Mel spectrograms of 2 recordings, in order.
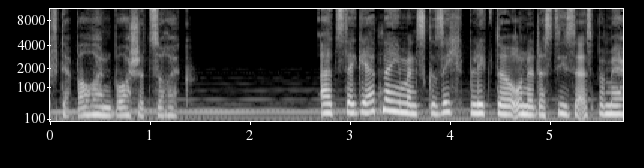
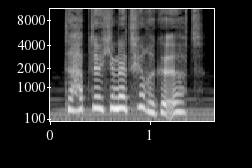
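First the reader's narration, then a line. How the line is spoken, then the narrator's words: Girl calling back. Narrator (German): rief die Gärtnerstochter zurück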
